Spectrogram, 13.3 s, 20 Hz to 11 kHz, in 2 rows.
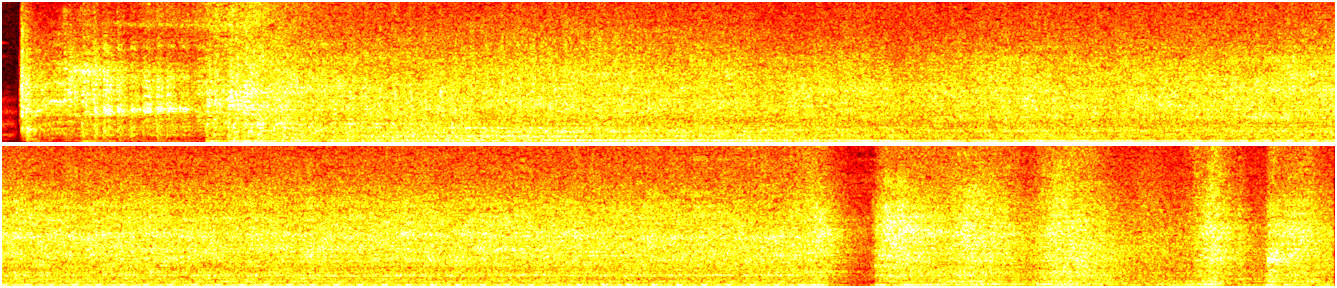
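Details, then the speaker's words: Range Rover Classic V8, revived after 7 years unrun, after new injectors, MAF sensor and coil: cranks and catches, then idles with an uneven, lumpy beat. Better than before but still not right; fuel regulator suspected. "Right, so it's a lot better than it was. It's just still not 100% still."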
